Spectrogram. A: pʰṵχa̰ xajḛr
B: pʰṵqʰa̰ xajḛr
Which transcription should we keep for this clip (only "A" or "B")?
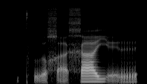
A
